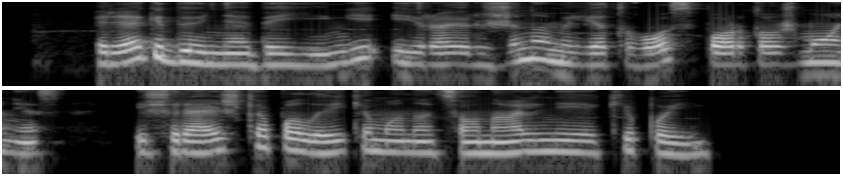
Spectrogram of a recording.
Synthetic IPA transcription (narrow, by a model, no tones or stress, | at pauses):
ɾʲɛɡʲbʲɪnʲɛbʲejɪŋʲɡʲɪːʔiːɾɐɪɾʒʲɪnoːmʲɪlʲiɛt̪ʊʋoːsːpɔɾt̪oːʒmoːnʲeːs | ɪʃʲɾʲæˑɪʃʲkʲɛpɐlˠɐɪkʲeːmɑːnɐt̪sʲɪɔnɑːlʲɪnʲejɛkʲɪpɐɪ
